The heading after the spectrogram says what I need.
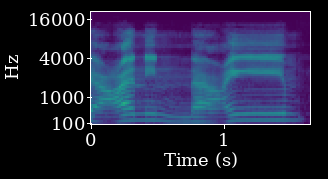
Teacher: عین کو وسط حلق سے ادا کریں گے، نون مشدد پر غنہ کریں گے. پھر آگے عین ہے، آگے یا مدہ ہے، لہذا ان تمام قواعد کا خیال رکھتے ہوئے ہم اس کی مشق کریں گے تو آسانی ہوگی.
